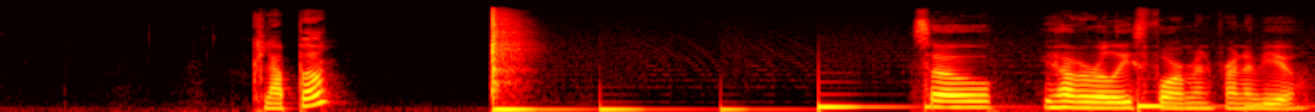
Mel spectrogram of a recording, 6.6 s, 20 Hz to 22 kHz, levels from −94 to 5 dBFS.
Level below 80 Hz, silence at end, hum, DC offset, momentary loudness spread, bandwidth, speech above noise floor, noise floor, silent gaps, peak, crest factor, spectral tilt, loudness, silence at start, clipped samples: -58 dBFS; 0 s; none; under 0.1%; 18 LU; 16 kHz; 51 dB; -74 dBFS; none; -4 dBFS; 22 dB; -5 dB/octave; -25 LUFS; 1.25 s; under 0.1%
